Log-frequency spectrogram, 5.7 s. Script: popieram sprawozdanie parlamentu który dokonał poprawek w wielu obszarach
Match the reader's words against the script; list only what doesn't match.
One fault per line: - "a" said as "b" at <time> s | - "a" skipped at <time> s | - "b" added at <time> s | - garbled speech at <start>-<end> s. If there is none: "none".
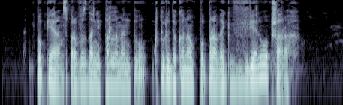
none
